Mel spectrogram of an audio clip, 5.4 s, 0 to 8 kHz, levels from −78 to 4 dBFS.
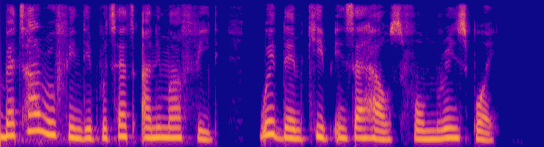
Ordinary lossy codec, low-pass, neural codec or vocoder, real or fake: none; 7.2 kHz; none; real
